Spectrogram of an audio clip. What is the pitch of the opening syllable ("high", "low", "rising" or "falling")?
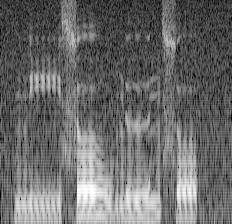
low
